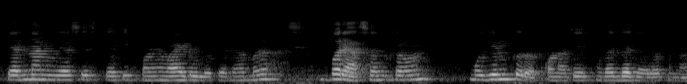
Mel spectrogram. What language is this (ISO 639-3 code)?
kok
